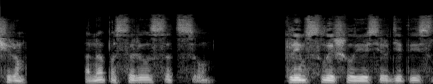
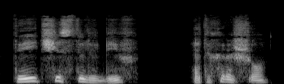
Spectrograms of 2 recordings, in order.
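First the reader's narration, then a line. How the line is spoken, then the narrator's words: Gentle soothing praising mother. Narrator (Russian): Мать, ласково успокаивая его, сказала много милых слов и даже похвалила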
